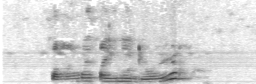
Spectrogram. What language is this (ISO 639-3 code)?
kab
